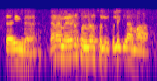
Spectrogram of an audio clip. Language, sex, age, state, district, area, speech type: Tamil, male, 18-30, Tamil Nadu, Madurai, rural, conversation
